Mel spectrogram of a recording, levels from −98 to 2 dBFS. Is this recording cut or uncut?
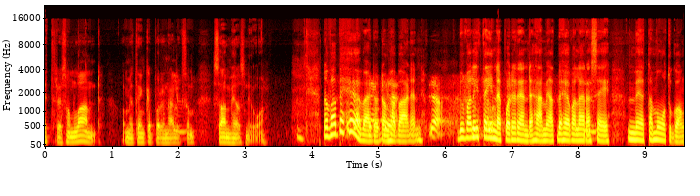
uncut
